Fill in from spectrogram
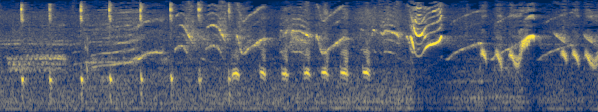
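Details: Tame caged Chinese hwamei, said to cling to its perch and flaunt wings and tail, giving a run of short repeated notes, then sweeping whistled and slurred phrases, over a steady low background hum.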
